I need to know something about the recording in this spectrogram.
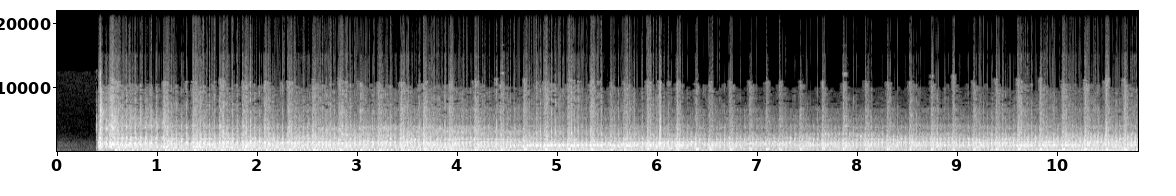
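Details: Warm KTM 250 EXC two-stroke on 40 pilot jet, idle lifted slightly: loud ragged idle with popping that runs away and hangs high; owner says it's too lean, still has pipe bang on overrun.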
